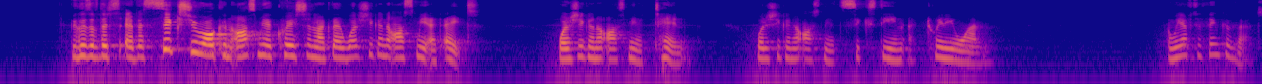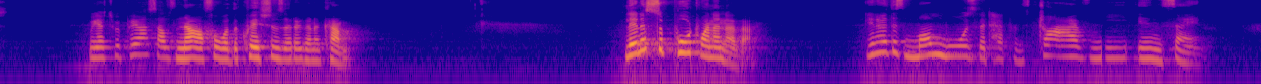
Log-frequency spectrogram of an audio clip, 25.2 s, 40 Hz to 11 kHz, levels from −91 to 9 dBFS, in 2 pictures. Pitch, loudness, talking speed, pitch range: 240 Hz, -29 LUFS, 190 wpm, 225-270 Hz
